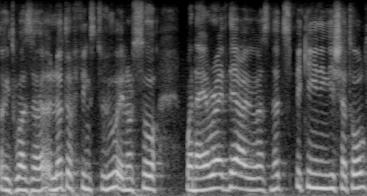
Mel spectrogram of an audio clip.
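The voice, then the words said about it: French accent. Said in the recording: “I know I have the French accent”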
